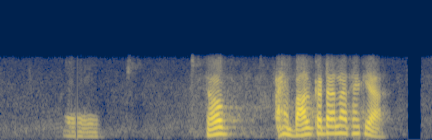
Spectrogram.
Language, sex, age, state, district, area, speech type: Hindi, male, 30-45, Bihar, Vaishali, urban, conversation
